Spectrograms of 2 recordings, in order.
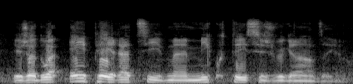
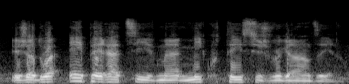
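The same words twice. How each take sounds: The two takes are said the same way.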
